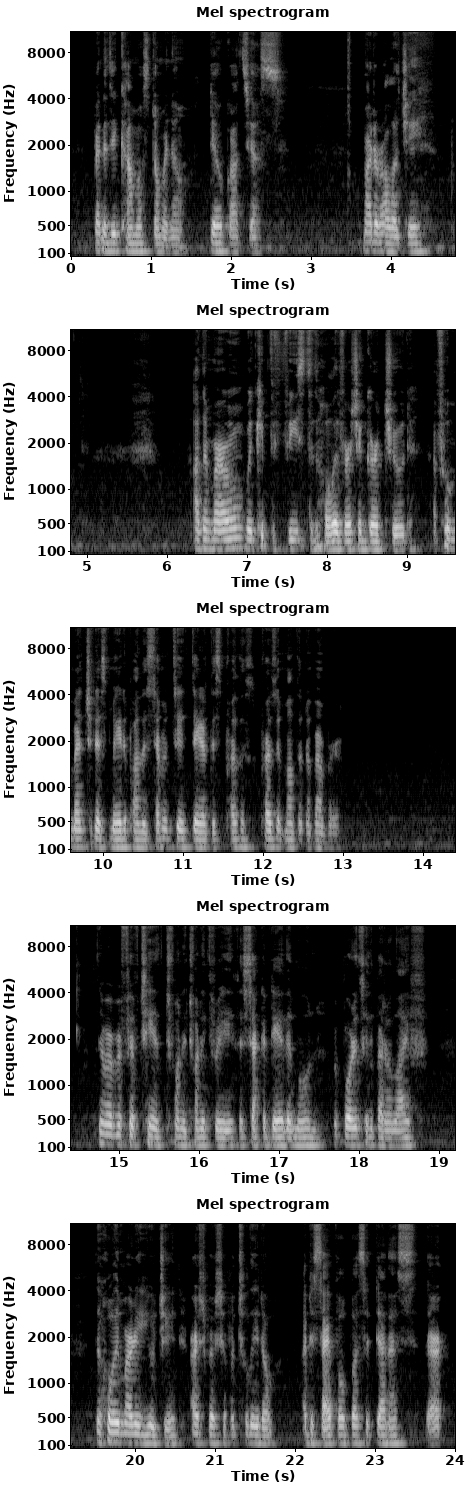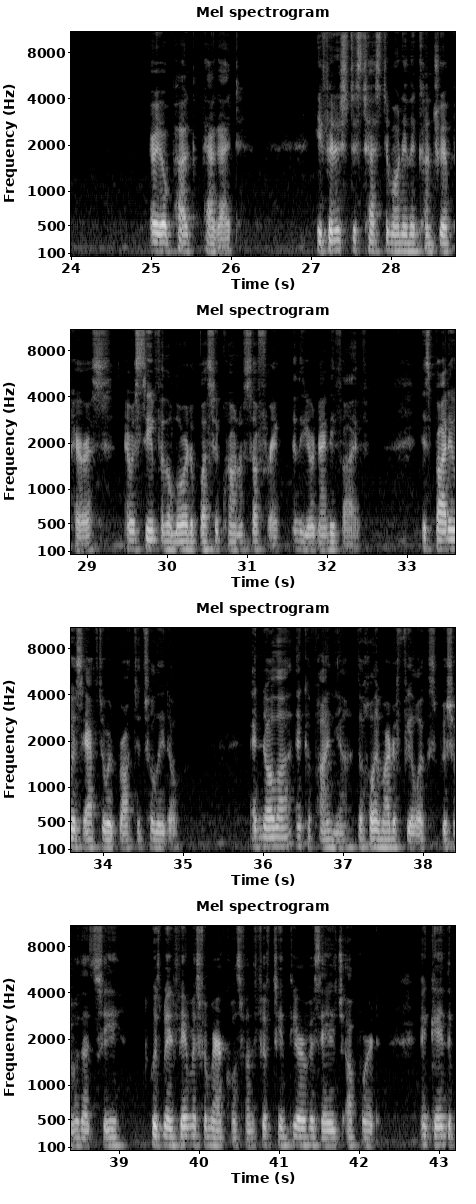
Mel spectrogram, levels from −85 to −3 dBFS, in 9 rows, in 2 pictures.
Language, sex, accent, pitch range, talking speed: English, female, American, 120-130 Hz, 165 wpm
